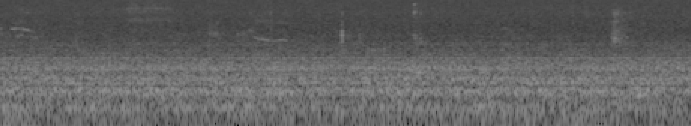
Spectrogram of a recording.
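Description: Game sound effects play faintly from a phone speaker.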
